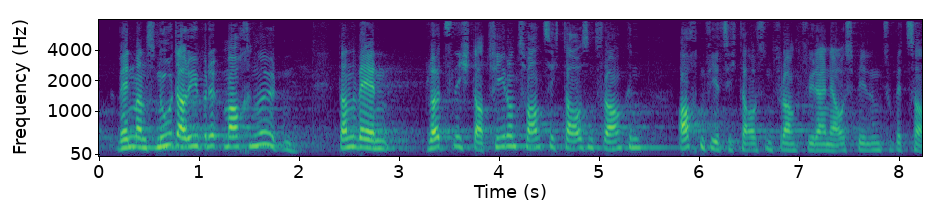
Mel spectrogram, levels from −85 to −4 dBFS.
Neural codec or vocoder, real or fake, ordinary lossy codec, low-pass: none; real; none; none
